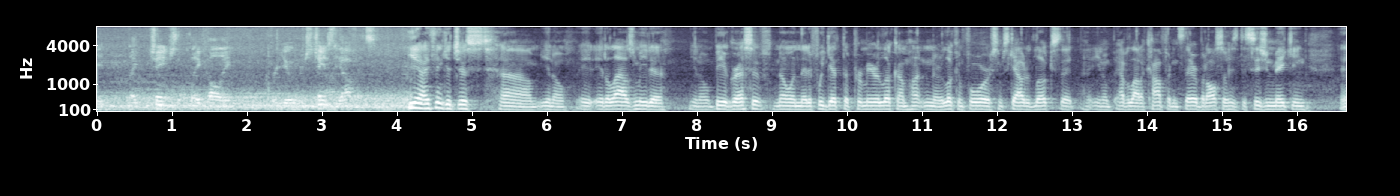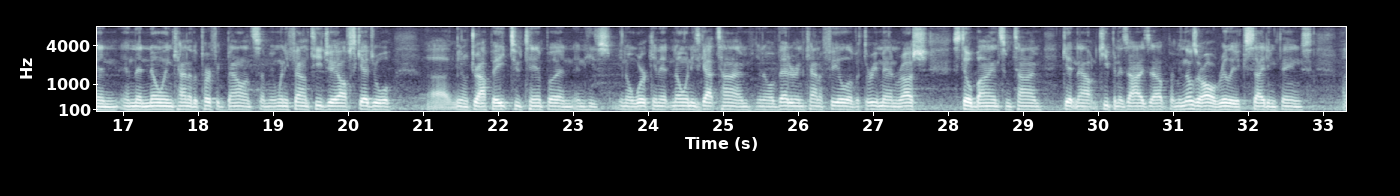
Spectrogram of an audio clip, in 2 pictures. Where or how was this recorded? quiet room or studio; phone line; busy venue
busy venue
